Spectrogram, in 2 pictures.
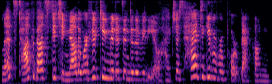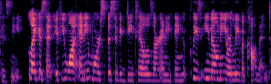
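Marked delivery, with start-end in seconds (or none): none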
